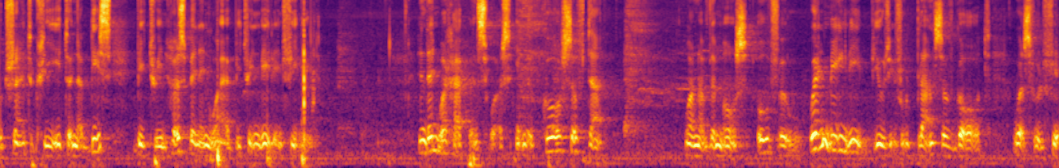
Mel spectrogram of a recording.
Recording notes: delivered the commencement address at the 2015 Commencement Ceremonies on May 16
